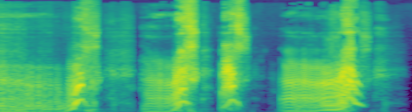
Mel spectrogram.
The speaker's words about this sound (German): Bodo kläfft und sprintet zu Mats, um ihn endlich aus dem Tiefschlaf zu bellen. Er schlägt ihm sogar einige Male mit seinem langen Lappen quer durchs Gesicht.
